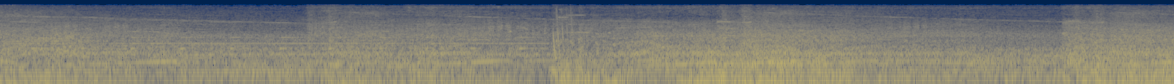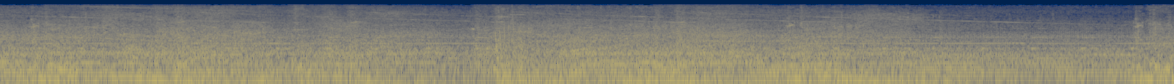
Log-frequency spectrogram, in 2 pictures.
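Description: Car engines rise and fall in pitch as the cars speed up and slow down.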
